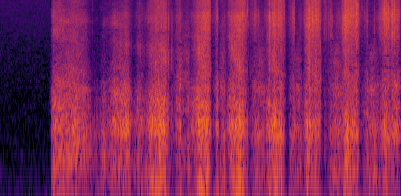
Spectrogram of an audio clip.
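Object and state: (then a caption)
Foam microphone windscreen being scratched. A black foam microphone windscreen is scratched by the long fingernails of one hand. After a half-second of quiet, a loud, rough, rustling scrape starts and continues in uneven rhythmic strokes, about two or three per second. The sound is dense, with heavy low rumble and bright rasping edges.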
